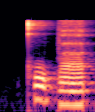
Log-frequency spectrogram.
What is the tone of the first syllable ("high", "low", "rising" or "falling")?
falling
